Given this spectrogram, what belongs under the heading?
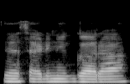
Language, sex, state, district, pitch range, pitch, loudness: Konkani, male, Goa, North and South Goa, 125-130 Hz, 130 Hz, -18 LUFS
